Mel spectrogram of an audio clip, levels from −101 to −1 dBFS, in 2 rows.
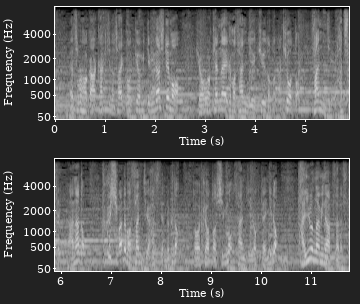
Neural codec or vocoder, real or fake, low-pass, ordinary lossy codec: none; real; 7.2 kHz; none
